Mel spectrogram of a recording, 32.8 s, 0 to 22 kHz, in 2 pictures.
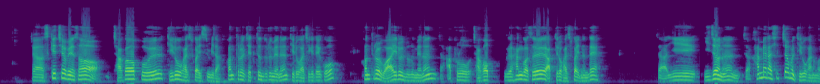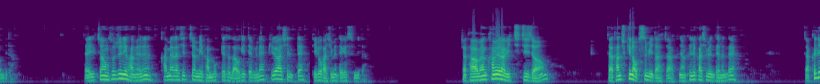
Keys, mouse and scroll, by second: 0.4 shift+middle click, 0.9 shift+r, 1.1 click, 2.2 click, 3.1 p, 3.3 click, 3.8 click, 4.1 space, 5.1 ctrl+z, 7.7 ctrl+y, 16.2 click, 16.5 click, 16.8 click, 17.1 click, 17.4 click, 17.7 click, 18.0 click, 18.2 click, 18.5 click, 18.7 click, 19.0 click, 19.3 click, 19.7 click, 20.0 click, 20.3 click, 20.7 click, 21.0 click, 21.3 click, 21.8 click, 22.1 click, 22.3 click, 22.7 click, 23.1 click, 23.5 click, 23.8 click, 24.2 click, 24.5 click, 25.0 click, 31.1 click.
